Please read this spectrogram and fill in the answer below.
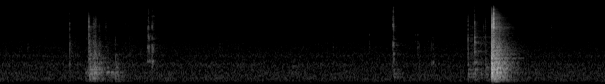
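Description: Scissors snipping off yarn ends: a few light clicks and handling noises, then one sharper snip about five seconds in.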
